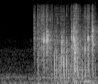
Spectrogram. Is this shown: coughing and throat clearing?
no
